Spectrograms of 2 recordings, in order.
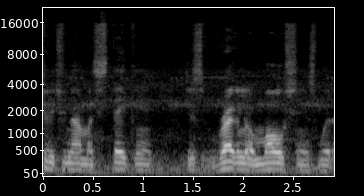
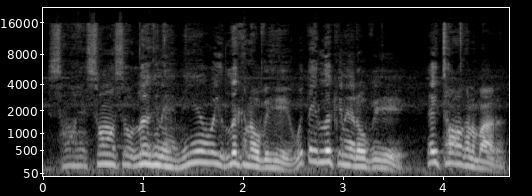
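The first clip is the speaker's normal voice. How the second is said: paranoid coworker; 5 semitones higher, 4 dB louder, faster than usual. Retold or imitated. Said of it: "that person at work that's like".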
